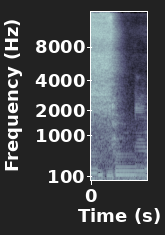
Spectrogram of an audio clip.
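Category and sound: household object, pressure cooker whistle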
